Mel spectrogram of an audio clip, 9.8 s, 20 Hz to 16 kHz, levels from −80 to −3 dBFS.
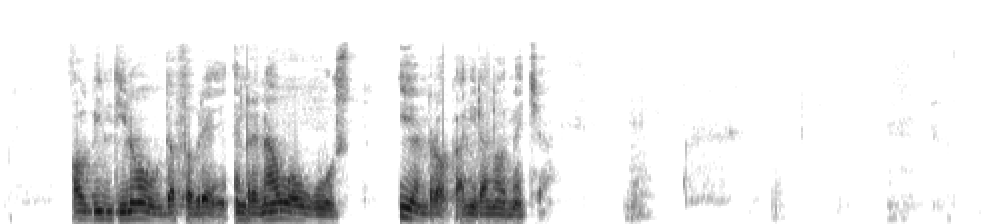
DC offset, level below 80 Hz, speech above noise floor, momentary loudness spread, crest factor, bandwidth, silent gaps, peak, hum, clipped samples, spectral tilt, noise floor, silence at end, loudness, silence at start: under 0.1%; -60 dBFS; 58 dB; 9 LU; 16 dB; 7.6 kHz; none; -2 dBFS; none; under 0.1%; -7.5 dB/octave; -74 dBFS; 4.4 s; -17 LUFS; 0.75 s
